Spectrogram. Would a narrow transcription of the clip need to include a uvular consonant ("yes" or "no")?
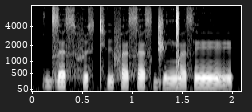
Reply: no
